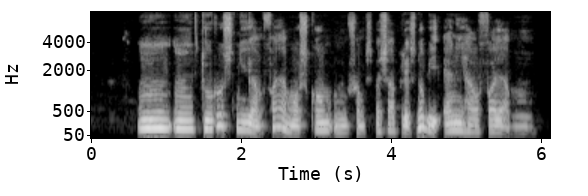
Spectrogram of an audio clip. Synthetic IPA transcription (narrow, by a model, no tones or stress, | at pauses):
m̩tuɾosnuãmfajamɔskʰɔ̃m̩fɹɔ̃mspɛʃalplesnobiʔɛniɦaʊfajam̩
